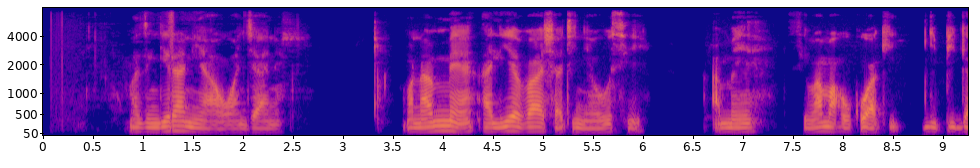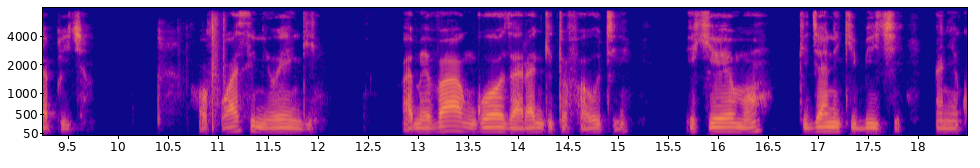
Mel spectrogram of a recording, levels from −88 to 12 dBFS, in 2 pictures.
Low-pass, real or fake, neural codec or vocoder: 7.2 kHz; real; none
